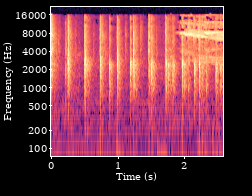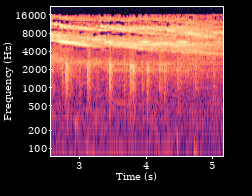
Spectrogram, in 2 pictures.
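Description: A round of clapping for a person after a magic trick: a few sharp, distinct claps at first, then many hands join in a dense, steady patter that holds at a moderate level to the end. No one speaks.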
